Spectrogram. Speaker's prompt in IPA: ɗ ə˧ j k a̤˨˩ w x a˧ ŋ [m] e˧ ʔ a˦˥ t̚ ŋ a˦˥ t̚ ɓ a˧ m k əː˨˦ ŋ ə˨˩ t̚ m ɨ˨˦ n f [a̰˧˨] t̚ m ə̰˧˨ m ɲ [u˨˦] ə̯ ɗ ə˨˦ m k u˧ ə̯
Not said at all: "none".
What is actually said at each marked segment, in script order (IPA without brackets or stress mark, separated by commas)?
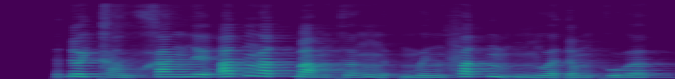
n, a˦˥, u˧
